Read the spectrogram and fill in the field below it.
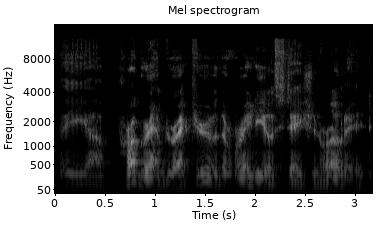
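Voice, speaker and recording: An older man interviewing conversationally and telling stories, with deliberate, dramatic pauses. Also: deep voice, expressive, pushed and bright, breathy edge.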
